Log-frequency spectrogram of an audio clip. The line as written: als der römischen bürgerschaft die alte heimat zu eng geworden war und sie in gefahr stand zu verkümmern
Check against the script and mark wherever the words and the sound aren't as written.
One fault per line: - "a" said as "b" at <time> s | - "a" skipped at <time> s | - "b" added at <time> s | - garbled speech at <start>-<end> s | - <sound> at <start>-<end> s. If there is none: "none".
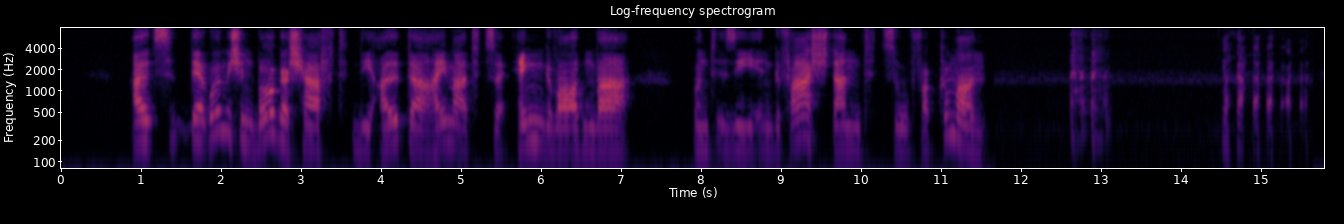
- cough at 12.6-13.2 s
- laugh at 14.5-15.6 s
